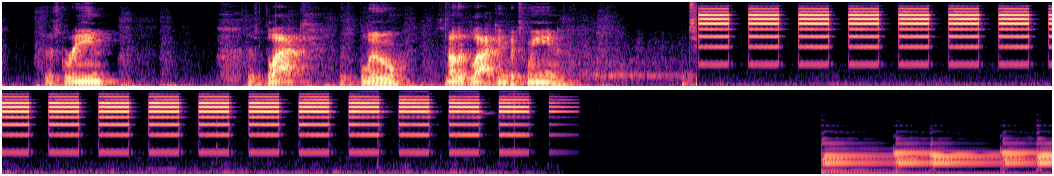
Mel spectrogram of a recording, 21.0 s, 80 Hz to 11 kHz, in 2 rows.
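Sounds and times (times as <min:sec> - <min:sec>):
alarm clock beeping: 0:07.0 - 0:16.4.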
